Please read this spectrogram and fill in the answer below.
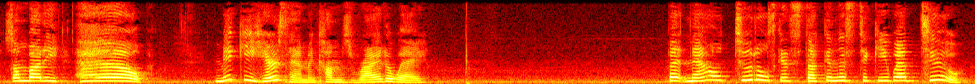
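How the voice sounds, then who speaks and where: A woman's voice: sits high, expressive, slow, long pauses, darkish tone. A woman reading a children's storybook aloud as narrator, expressively, as if to young children. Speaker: children's book reader. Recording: faint background noise.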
